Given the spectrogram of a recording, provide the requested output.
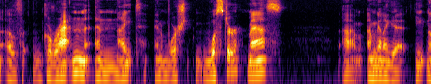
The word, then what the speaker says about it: Worcester: the toys division of Gratton and Knight and Worcester Mass I'm gonna get eaten alive by Boston people for almost pronouncing Worcester wrong and the father was believed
